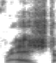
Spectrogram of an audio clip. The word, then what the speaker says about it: Raid: Is that used pronounced raid or reged or? Raid Okay, Shadow so Legends.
